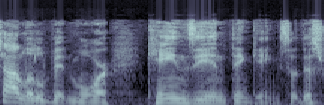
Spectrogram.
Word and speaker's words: Keynesian: more one that's more Keynesian. And some of what we've talked about, or Keynesian, I should say, I already did my first mispronunciation, one that's a little bit more Keynesian.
